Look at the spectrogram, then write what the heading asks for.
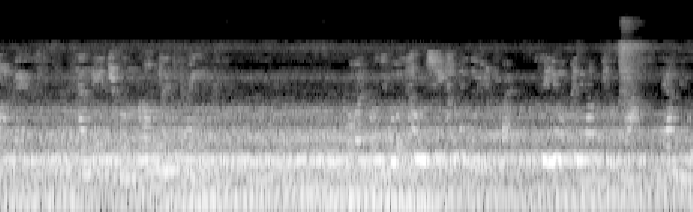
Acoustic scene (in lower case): bus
